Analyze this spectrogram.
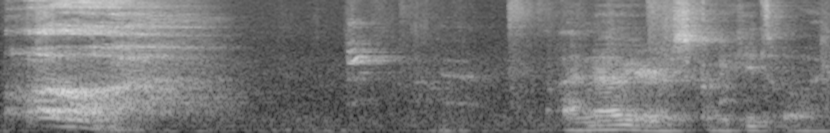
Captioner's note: grunting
